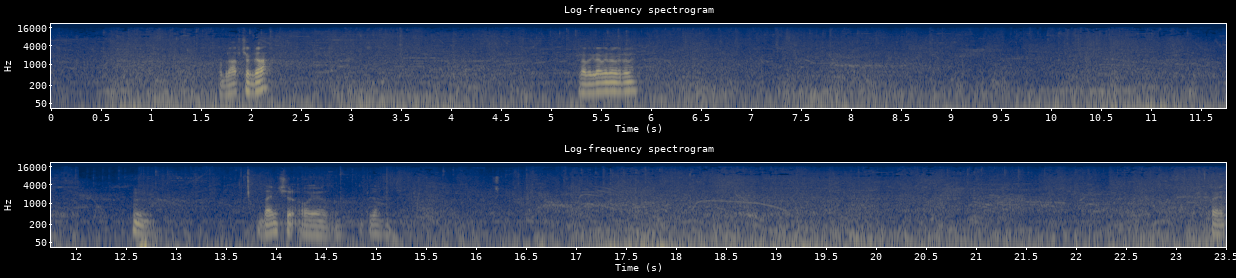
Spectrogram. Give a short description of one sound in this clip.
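Fast game battle effects whoosh and clash throughout.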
